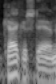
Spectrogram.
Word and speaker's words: Kazakhstan: Kazakhstan is actually how you say it, so I was able to get that corrected.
